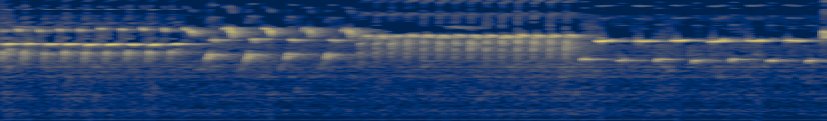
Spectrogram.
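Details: Song of a pet Timbrado canary: quick repeated double notes, then a dense buzzy roll of rapid pulses, ending in slower evenly spaced chirps repeated several times a second.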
